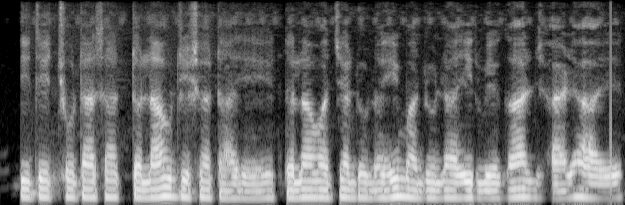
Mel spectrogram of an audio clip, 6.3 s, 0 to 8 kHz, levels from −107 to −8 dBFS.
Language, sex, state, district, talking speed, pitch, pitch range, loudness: Marathi, male, Maharashtra, Chandrapur, 105 wpm, 115 Hz, 110-120 Hz, -21 LUFS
